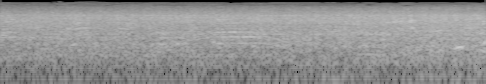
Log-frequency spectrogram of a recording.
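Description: Distant children's voices chattering over a steady rushing noise.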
